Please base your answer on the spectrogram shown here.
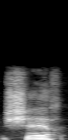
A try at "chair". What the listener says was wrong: when we say if it's French you might say sh but in English you say CH here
